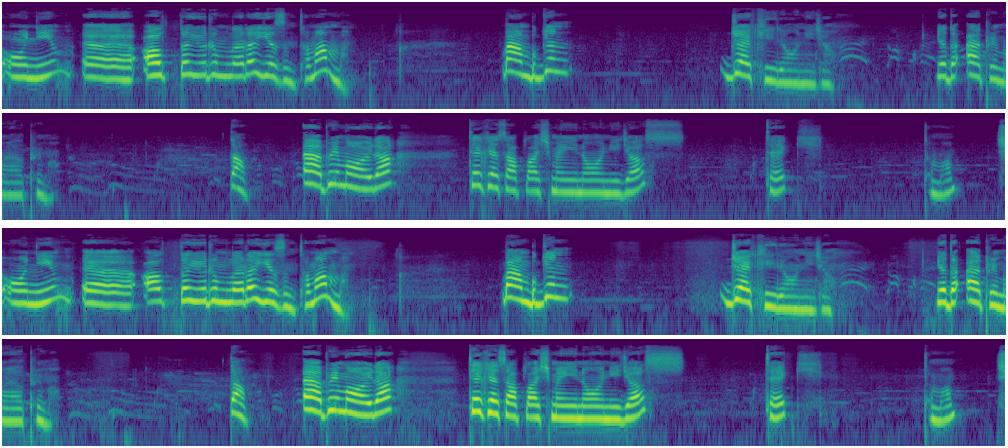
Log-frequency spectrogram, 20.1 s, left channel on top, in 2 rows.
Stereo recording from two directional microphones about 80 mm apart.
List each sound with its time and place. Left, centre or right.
0.0 s a sound: centre
0.3 s speech: centre
0.6 s a child's voice: right
1.4 s child singing: left
1.9 s a woman's voice: right
7.2 s a sound: right
9.3 s a woman's voice: right
11.6 s music: right
14.5 s a woman's voice: right
19.2 s music: right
